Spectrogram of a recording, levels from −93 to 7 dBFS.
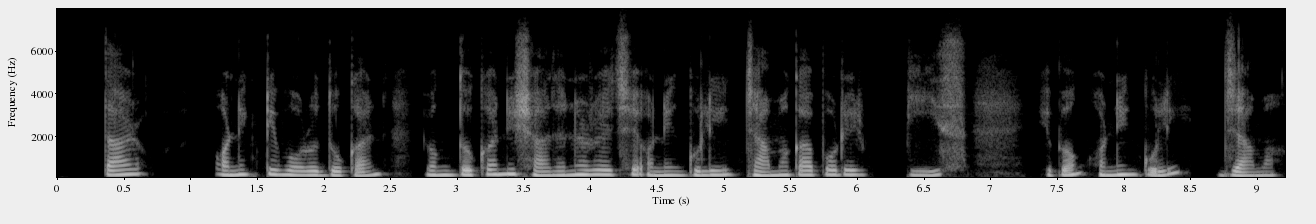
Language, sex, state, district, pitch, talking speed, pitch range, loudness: Bengali, female, West Bengal, Jalpaiguri, 200 Hz, 115 wpm, 190-215 Hz, -28 LUFS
